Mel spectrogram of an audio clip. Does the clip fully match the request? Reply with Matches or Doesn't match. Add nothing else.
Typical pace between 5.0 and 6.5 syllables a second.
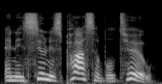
Matches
